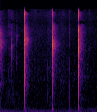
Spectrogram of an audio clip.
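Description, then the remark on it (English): Three crisp finger snaps at a steady, slightly uneven pace, each a sharp bright click with a quick decay and quiet pauses between them. “You learned to snap.”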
